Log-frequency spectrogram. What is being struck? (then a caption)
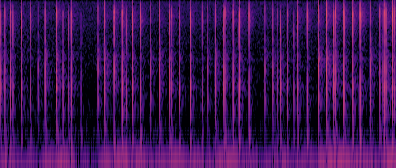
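Polished gemstone tiles on a heated pillow. Fingernails scratch and tap on the glossy hexagonal stone tiles of a gemstone hot stone pillow. A rapid stream of short, dry clicks and bright scratchy ticks rides over a steady low hum.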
